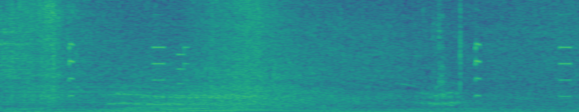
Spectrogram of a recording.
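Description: A car engine revs briefly.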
